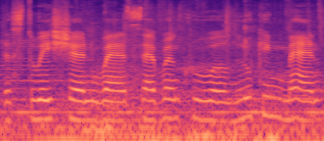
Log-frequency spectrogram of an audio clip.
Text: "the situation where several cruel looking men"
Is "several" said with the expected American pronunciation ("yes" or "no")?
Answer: no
